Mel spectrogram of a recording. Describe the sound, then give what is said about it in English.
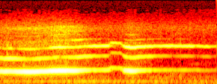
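A puppy whimpers in one long, steady, high-pitched whine that briefly lifts and wavers near the end. It sounds fairly clear, with no one talking. “Mr. Ames wouldn't have no truck with our little old puppy dog.”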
